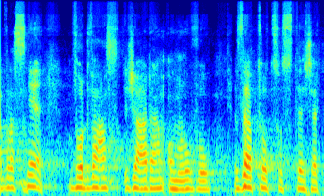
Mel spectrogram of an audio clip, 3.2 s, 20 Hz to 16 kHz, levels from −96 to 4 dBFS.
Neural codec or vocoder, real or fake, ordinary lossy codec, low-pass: vocoder, 48 kHz, 128 mel bands, Vocos; fake; Opus, 16 kbps; 14.4 kHz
